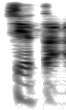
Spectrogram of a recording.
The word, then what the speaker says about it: zeta: Ini membacanya zeta ya. Saya pernah dengar dosen saya tuh bilangnya Ci ya, bukan Zeta. Coba, Zeta. Bener nggak? Simbol. Iya, Zeta yang ini. Nah, ini, betul. Jadi bahasanya Zeta, yaitu istilah apa simbol untuk damping ratio.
